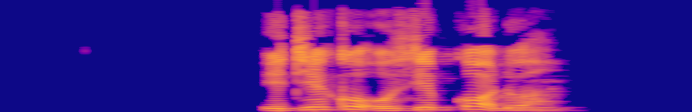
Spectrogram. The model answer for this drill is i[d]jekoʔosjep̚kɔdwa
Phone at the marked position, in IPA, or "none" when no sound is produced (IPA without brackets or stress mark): t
